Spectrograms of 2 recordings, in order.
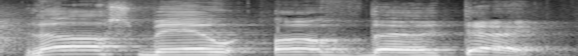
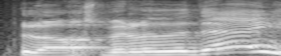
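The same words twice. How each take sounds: First: Slow worn-out drawl; tired and slow. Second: Said in the usual way. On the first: Real, not acted. Tired bodybuilder announcing his last meal, slow and worn out. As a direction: drag it out, exhausted. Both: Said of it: "I am fucking shattered".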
